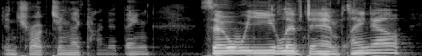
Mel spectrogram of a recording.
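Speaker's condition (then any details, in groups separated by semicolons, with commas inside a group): Ataxia after strokes, mild; ataxia with uncoordinated movements and weakness after four strokes, nine brain surgeries, formerly walker and cane; about seven years since strokes, much recovered, more independent, no longer hunched over walker; initially nonverbal, knew only ASL alphabet, improvised signs, now slight speech impediment, not really bad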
